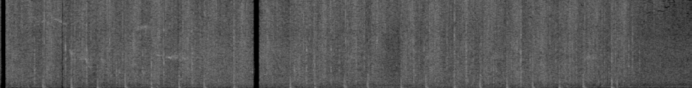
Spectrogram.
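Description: Heavy footsteps crunch steadily over dry brush and twigs.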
